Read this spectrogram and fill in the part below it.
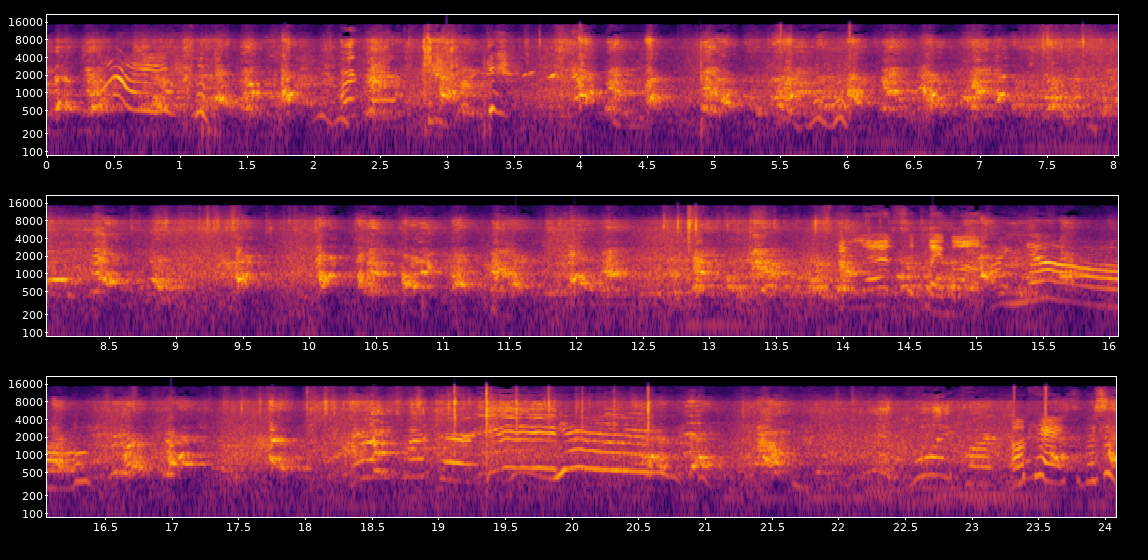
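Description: Dogs in a kennel bark, yip and whimper in a loud, constant, overlapping chorus close by, with people talking faintly underneath.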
